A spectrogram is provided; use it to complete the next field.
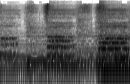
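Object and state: Nothing is struck.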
